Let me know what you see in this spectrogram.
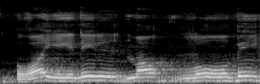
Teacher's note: غین کا مخرج یہ ہے کہ حلق کا حصہ جو منہ کی طرف والا ہے وہاں سے غین ادا ہوتا ہے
